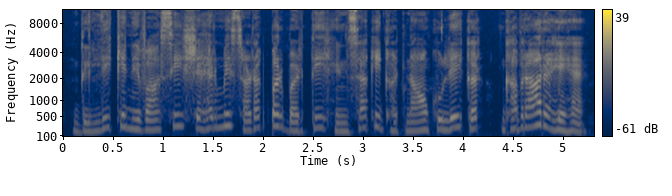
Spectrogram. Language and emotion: Hindi, fearful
